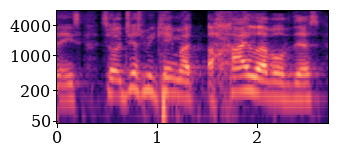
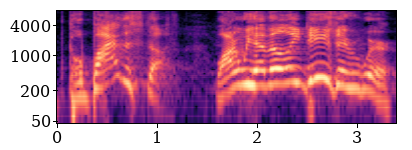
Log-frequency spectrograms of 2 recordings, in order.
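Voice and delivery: put-on loud, high, eager young intern; exuberant intern; 9 semitones higher, 9 dB louder than usual. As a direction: play the overexcited rookie begging for gadgets. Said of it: "when I was an exuberant intern".

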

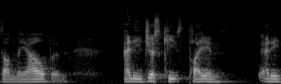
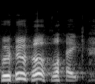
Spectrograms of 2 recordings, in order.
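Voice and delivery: laughing through the words, louder; 7 semitones higher, 15 dB louder, slower than usual. Real, not acted. Remembering being a naughty kid, laughing. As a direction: giggle it out.

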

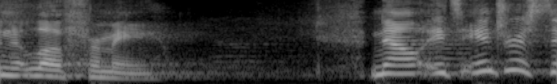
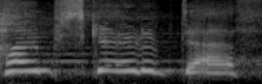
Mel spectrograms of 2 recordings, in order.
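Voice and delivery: put-on little girl voice; 7 semitones higher, 6 dB quieter, slower than usual. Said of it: "She's like".

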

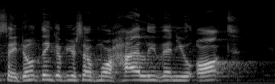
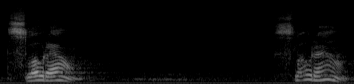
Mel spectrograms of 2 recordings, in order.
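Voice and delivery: much softer, slow plea; soft urging; 2 semitones lower, 14 dB quieter, slower than usual. Real, not acted. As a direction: ease them down gently. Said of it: "urges the listener".

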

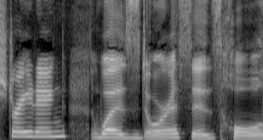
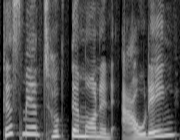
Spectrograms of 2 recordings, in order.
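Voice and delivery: mildly shocked, rising disbelief; incredulous; 4 semitones higher than usual. Retold or imitated. Reacting to a stranger taking the kids out, incredulous. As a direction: question it like you can't believe it.

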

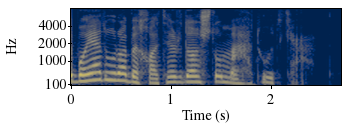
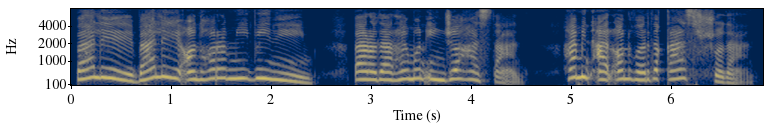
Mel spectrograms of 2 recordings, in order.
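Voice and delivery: high, raised cries from the lookouts; excited shouting; 9 semitones higher, 3 dB louder than usual. A narrator's reading. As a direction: shout the sighting down, pitched right up. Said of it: "خواهرها فریاد زدند".

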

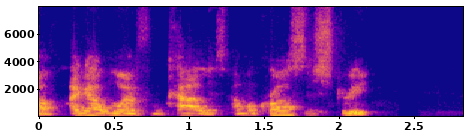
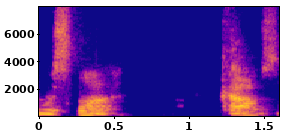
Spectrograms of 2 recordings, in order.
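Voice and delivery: ordinary talk

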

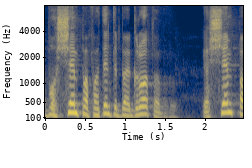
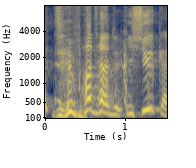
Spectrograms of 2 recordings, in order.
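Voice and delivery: laughing; 5 semitones higher, 12 dB louder than usual. Real, not acted. Telling the host he saw Sebbe in church, loud laughing disbelief. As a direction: laugh it out, stunned and amused.

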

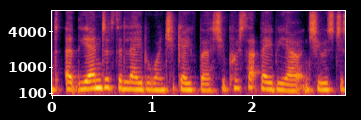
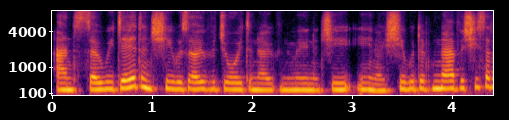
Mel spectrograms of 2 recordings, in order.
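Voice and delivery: ordinary talk

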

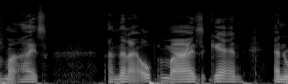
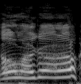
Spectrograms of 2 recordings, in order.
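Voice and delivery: retold screaming; 12 semitones higher than usual. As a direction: mimic panicking kids in a car. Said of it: "we start screaming".

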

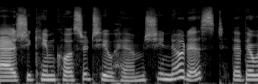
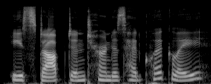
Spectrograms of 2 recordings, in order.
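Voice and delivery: ordinary delivery

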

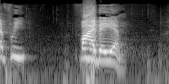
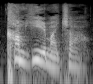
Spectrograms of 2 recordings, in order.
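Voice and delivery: softer, lower, gentle call; God calling gently in a still small voice; 6 semitones lower, 9 dB quieter than usual. Retold or imitated. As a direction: speak softly like a tender father. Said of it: "God is speaking in a still small voice".

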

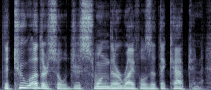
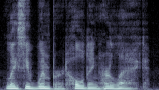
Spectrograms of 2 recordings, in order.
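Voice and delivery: ordinary delivery, nothing marked

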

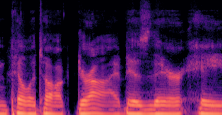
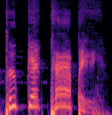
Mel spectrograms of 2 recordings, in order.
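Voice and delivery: Popeye voice; 14 semitones higher than usual. Pretend. Popeye cartoon voice.

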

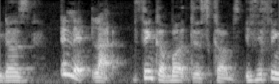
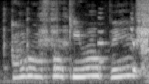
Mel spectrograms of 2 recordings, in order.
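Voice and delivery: mock pimp threat, higher and laughing; hammed-up pimp, cracking up; 11 semitones higher than usual. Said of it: "I'm gonna lower my voice right now and sound like a pimp".

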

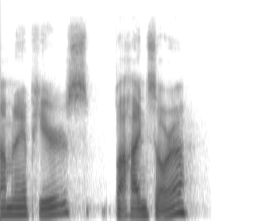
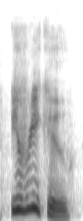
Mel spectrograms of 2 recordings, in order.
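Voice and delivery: high, loud burst of realisation; sudden recognition; 11 semitones higher, 9 dB louder than usual. Acted. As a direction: exclaim it as it suddenly dawns on you. Sudden recognition after a pause.

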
